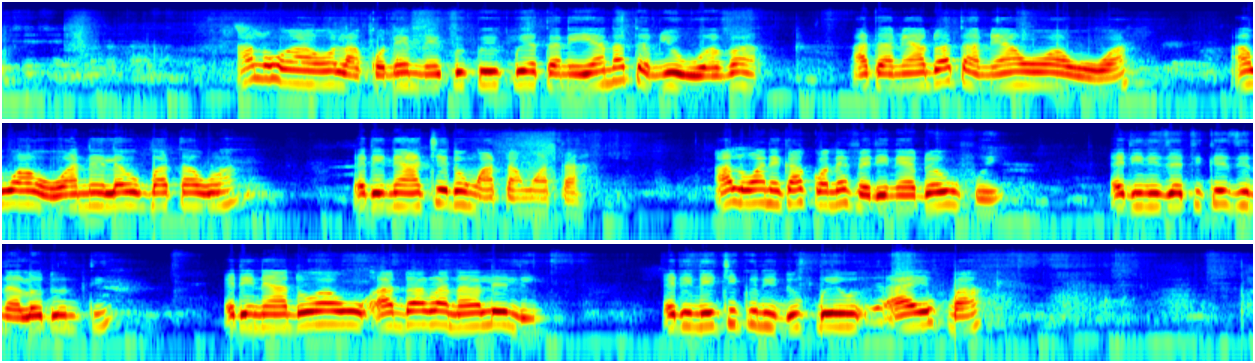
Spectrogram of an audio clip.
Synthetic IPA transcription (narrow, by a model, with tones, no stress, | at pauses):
a˨lʊ˨wa˦˨wɔ˦la˨kɔ˨nɛ̃˦mɛ˨˦k͡pe˦k͡pe˦k͡pe˦a˨t̪a˨nɪ̃˨ja˦nã˦t̪a˨mĩ˦o˨wu˨a˨va˦˨ | a˨t̪a˨mĩ˨a˨dʊ˦a˦t̪a˨mĩ˨a˨˦wʊ˦a˨wʊ˨wa˦ | a̰˨wʊ˦a˦wʊ˨wa˦nɛ̃˦lɛ˦wʊ˦ɡ͡ba˦t̪a˦wa˦ | ɛ˨dɪ˨nɪ˨a˨t͡ʃɪ˦dʊ˦ŋ̃ʷ˨a˨t̪a˨ŋ̃ʷ˨ã˨t̪a̰˨ | a̰˦lʊ˨wa˦nɪ̃˨ka˦kɔ˦nɛ˦fɛ˨dɪ˨nɪ˨a˨dʊ˦a˦wu˦fu˨e˨ | ɛ˨di˨nĩ˨zɛ˨t̪i˦ke˦zi˦nã˨lɔ˦dʊ˦n̩˦t̪i˦ | ɛ˨dɪ˨n˨a˨ʊ˦a˨dʊ˦a˦ɡ͡bla˦nã˨˦le˦li˨ | ɛ˨dɪ˨n˨e˦t͡ʃi˦ku˦nĩ˨du˦k͡pe˦a˨ɪ˦k͡pa˦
